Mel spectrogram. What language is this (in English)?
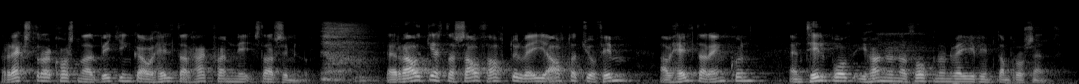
Icelandic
